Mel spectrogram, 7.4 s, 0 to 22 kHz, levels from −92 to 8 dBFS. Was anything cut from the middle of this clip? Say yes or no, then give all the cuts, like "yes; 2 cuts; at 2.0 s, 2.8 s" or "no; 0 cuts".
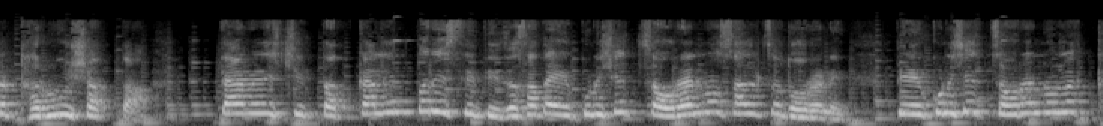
yes; 1 cut; at 1.1 s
